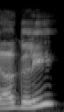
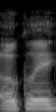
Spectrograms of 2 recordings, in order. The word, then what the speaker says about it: Oakley: He's like, "Ugly? Ugly?" That's what he called me. It was Ugly. That's how he pronounced my last name. Instead of Oakley, it was UGLY, Ugly.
